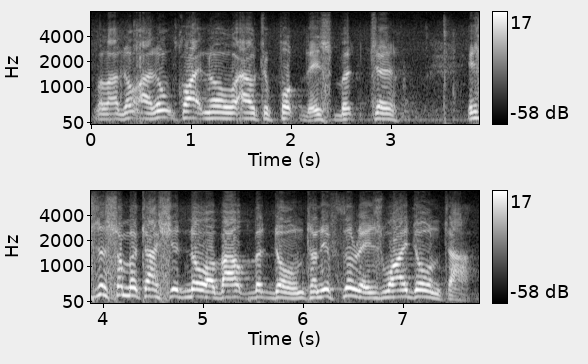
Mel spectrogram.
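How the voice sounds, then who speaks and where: A man's voice: fairly high pitch, moderate pace, fairly bright tone. An actor playing a bumbling, affable Northern English working man, hesitant and homely, in a 1960s British TV soap. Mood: puzzled. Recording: noisy 1960s TV soundtrack, clicks.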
